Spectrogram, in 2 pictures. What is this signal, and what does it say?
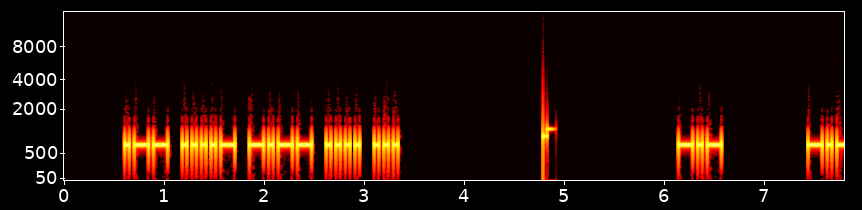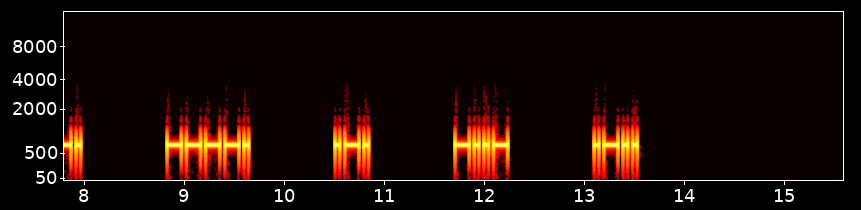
Morse code, heard as a keyed tone, about 25 wpm, spaced as for 12 wpm, 700 Hz. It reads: W4YHS KC9RXL
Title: USA Call Signs - 6x Character Spacing - 25wpm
